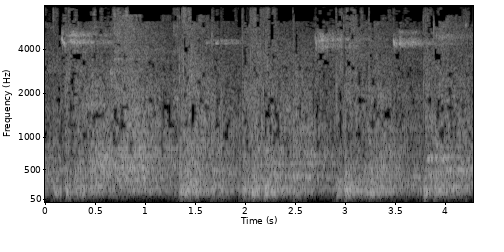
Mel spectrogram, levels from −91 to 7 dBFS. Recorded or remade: recorded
